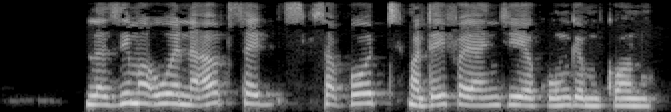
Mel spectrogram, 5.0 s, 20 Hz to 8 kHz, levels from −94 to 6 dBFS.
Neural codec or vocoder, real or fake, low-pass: none; real; 7.2 kHz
